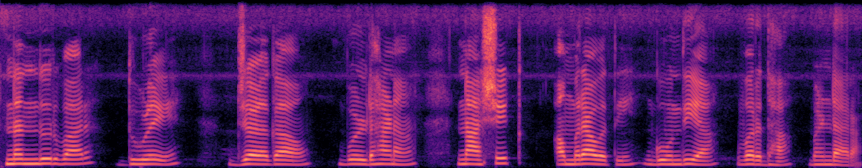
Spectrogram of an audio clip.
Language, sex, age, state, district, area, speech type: Marathi, female, 18-30, Maharashtra, Sindhudurg, rural, spontaneous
